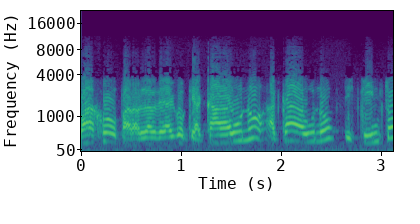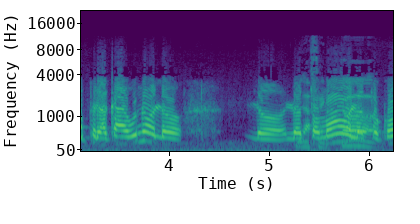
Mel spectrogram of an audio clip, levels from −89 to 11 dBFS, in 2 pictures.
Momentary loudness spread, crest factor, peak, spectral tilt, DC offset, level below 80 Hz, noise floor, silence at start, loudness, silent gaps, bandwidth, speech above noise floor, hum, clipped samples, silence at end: 7 LU; 14 dB; -6 dBFS; -4.5 dB/octave; under 0.1%; -54 dBFS; -42 dBFS; 0 s; -19 LUFS; none; 11.5 kHz; 24 dB; none; under 0.1%; 0 s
